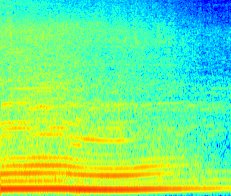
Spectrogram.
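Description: Cartoon snowmobile engine running with a steady droning tone, fading away over the second half.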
